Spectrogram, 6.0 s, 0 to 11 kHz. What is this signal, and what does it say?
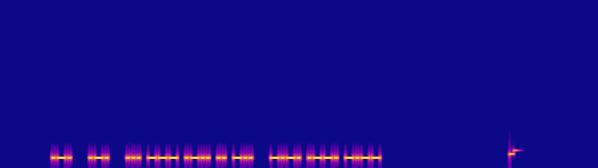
Morse code, heard as a keyed tone, about 44 wpm, 700 Hz. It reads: R R SOLID CPY
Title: Common QSO Phrases 45wpm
